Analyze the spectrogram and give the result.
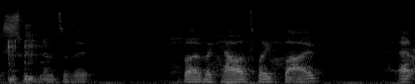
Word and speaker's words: Macallan: It's pronounced Macallan, but I call it Macklin.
